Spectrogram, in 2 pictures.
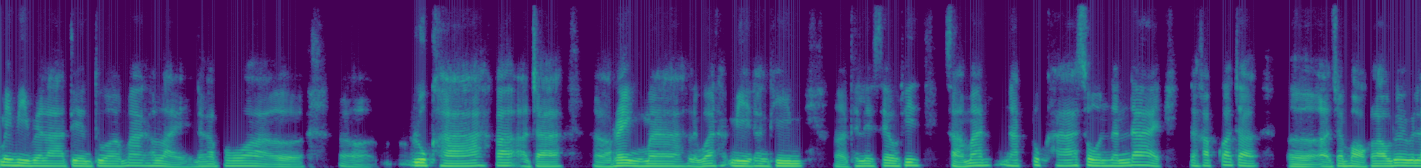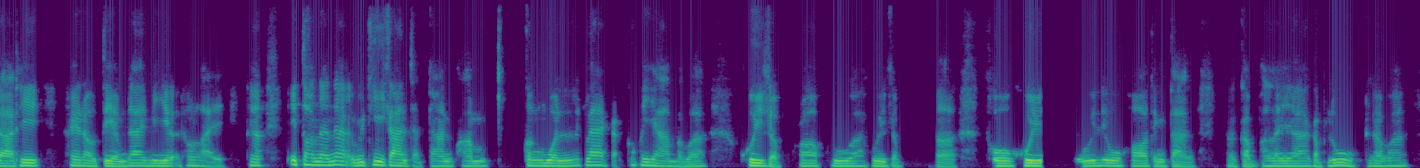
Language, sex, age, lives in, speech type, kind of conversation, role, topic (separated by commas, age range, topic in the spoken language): Thai, male, 40-44, Thailand, conversation, podcast, guest, การเดินทางเคยเปลี่ยนมุมมองชีวิตคุณไหม?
